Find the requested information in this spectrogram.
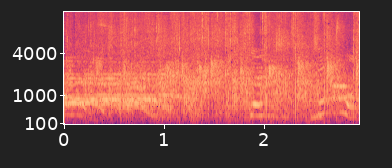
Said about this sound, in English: So can we get a round of applause?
